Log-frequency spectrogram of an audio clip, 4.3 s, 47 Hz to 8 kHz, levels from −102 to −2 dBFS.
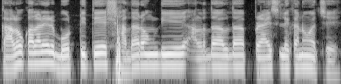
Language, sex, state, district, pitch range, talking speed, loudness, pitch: Bengali, male, West Bengal, Alipurduar, 125-150 Hz, 155 wpm, -16 LUFS, 140 Hz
